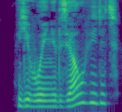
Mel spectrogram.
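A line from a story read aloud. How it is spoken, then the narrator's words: Calm. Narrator (Russian): спокойно ответил господин Туртур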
